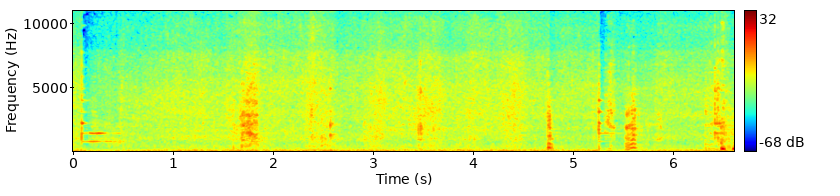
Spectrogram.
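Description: Beef heart pieces sizzling in a thick, heavy uruli as they are stirred through a ground-pepper masala. A utensil scrapes against the vessel every second or so over a steady frying hiss.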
